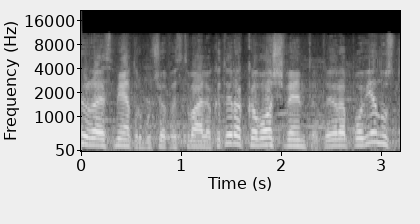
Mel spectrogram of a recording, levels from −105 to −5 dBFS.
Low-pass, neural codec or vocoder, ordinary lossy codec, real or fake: 10.8 kHz; none; MP3, 96 kbps; real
